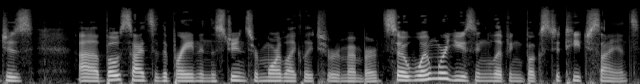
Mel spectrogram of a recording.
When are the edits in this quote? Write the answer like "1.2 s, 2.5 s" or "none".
3.8 s

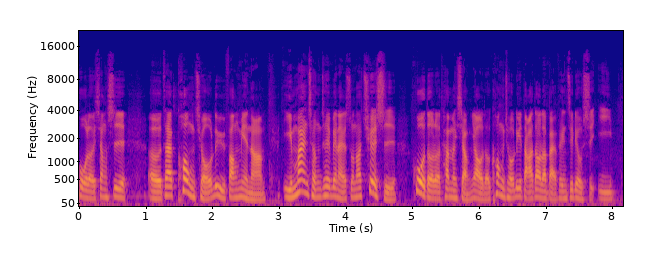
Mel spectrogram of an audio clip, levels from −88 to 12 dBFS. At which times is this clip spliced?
none

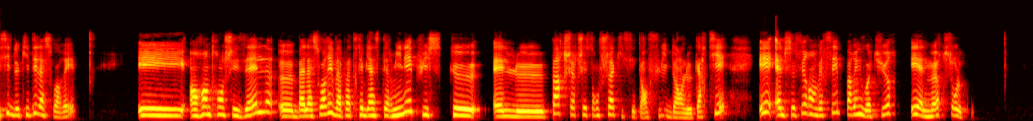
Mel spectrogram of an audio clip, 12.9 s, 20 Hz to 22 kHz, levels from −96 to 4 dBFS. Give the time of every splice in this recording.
none

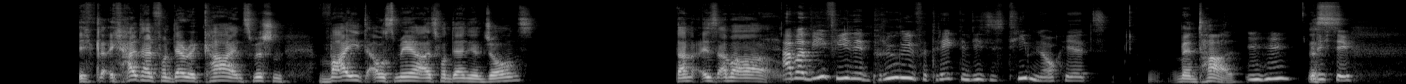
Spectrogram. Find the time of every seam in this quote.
none

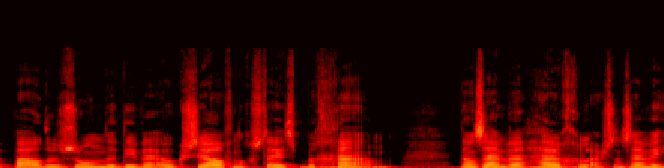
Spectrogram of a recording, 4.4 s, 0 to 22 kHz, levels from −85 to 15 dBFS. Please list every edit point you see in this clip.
none

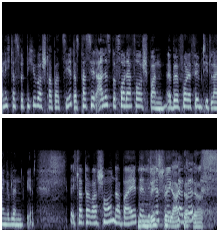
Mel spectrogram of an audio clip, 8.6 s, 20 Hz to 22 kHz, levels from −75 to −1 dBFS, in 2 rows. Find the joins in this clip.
1.4 s, 5.6 s, 7.2 s

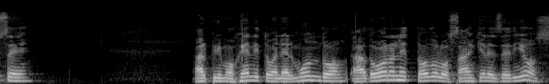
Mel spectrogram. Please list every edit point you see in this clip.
3.5 s

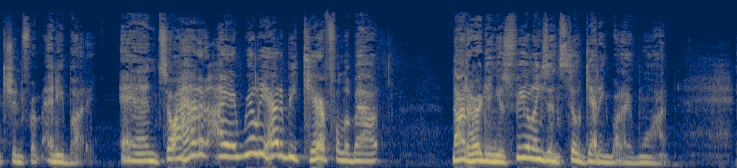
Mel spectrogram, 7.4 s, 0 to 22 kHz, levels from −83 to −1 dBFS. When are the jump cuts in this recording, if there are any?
none

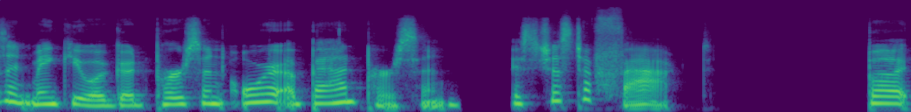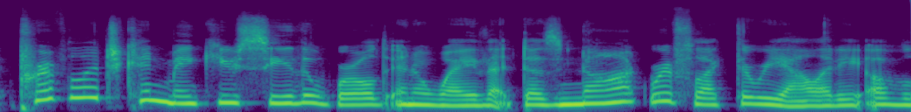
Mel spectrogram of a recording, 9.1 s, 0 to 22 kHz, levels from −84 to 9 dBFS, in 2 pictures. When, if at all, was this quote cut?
none

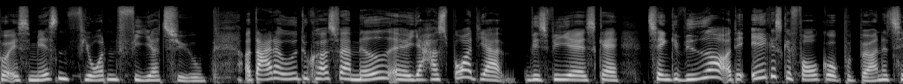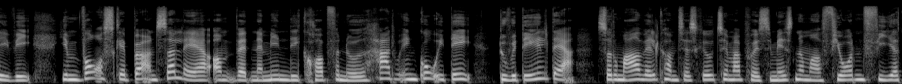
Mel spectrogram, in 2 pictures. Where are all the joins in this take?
12.3 s

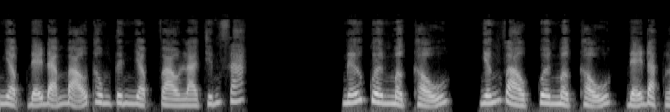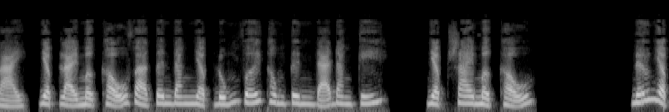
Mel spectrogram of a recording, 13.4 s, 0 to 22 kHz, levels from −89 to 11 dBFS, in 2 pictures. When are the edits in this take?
7.0 s, 10.8 s

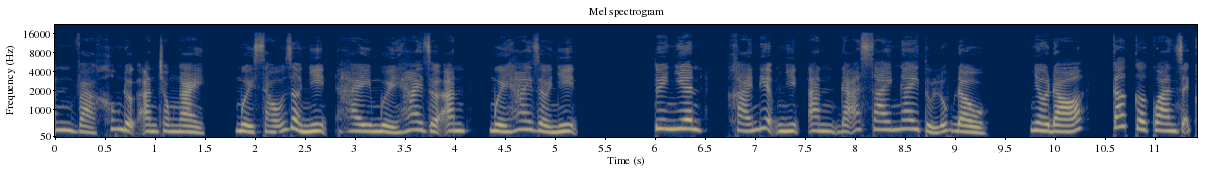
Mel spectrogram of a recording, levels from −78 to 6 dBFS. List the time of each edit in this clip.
1.7 s, 9.6 s

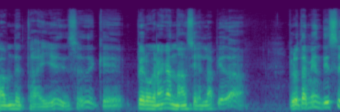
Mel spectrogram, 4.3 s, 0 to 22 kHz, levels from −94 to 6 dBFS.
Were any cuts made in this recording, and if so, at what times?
1.6 s

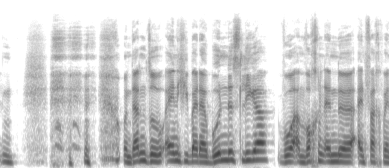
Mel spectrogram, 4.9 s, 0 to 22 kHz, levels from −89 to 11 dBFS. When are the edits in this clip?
3.4 s

